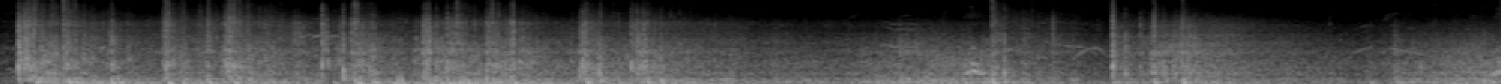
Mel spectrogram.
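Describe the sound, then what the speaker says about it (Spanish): Explosive devices detonated in Tunja give sharp bangs and thuds, a dense, irregular burst of blasts that echo loudly outdoors and thin out toward the end. "se hace pues la detonación de los explosivos que estaban ahí"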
